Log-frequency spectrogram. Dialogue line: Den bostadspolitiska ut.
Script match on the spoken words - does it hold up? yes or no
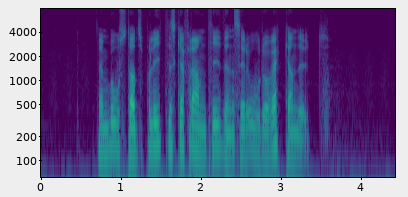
no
